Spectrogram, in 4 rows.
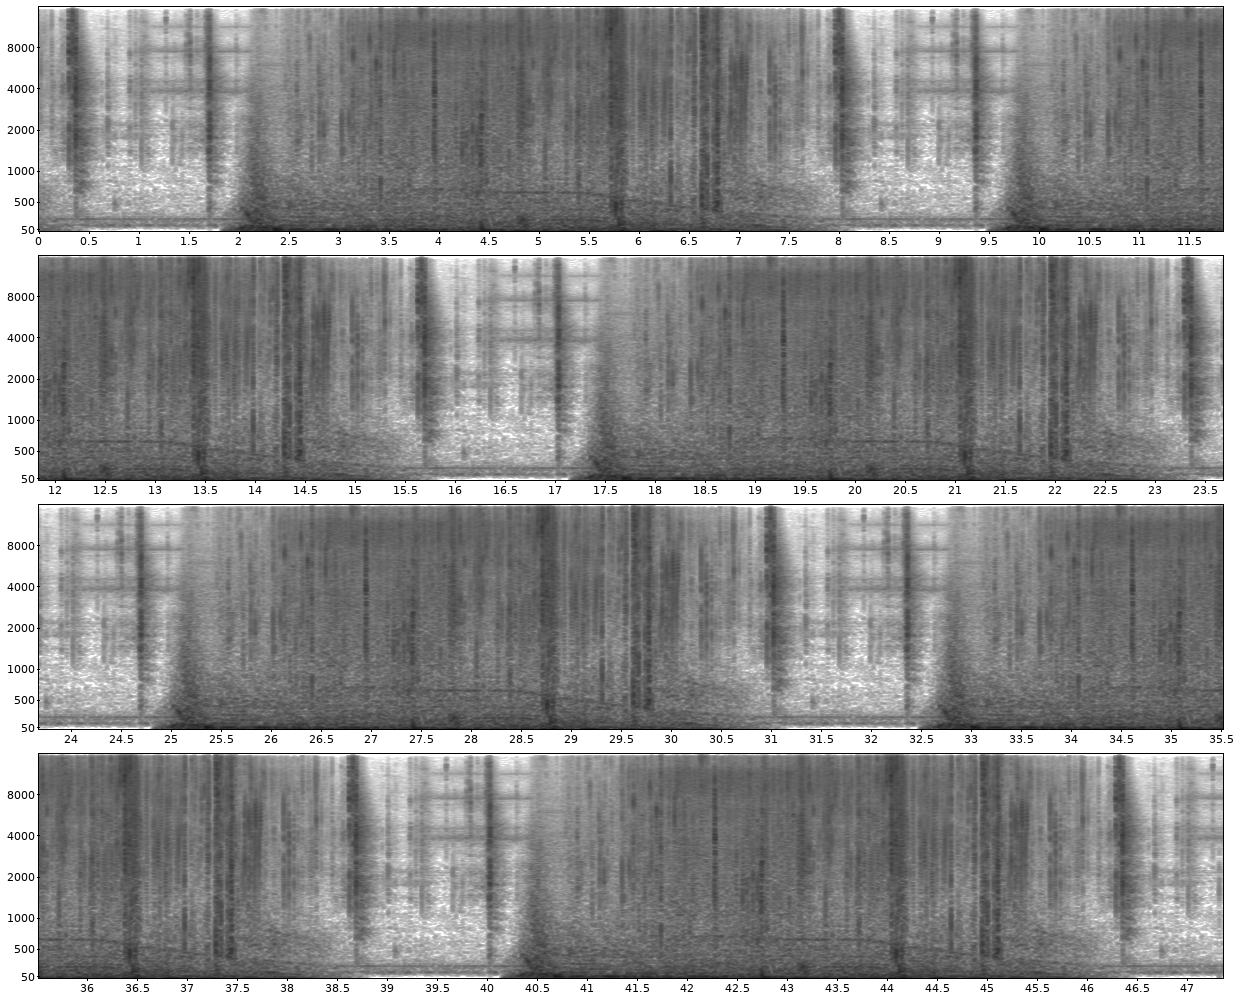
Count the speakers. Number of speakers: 0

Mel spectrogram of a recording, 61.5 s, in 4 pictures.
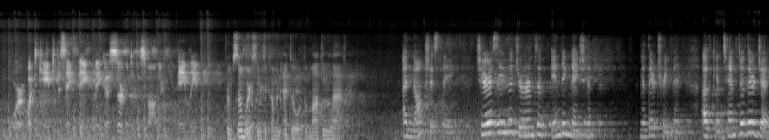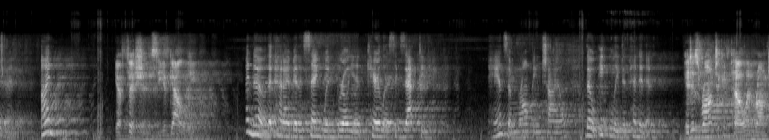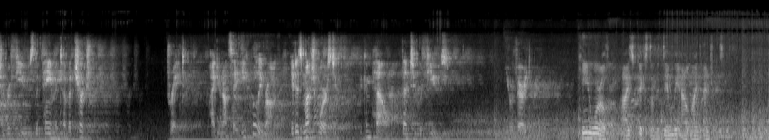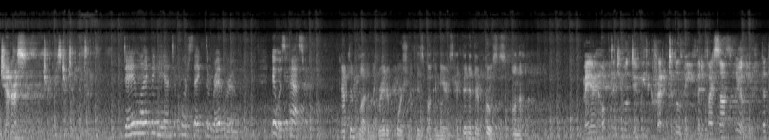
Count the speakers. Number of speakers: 3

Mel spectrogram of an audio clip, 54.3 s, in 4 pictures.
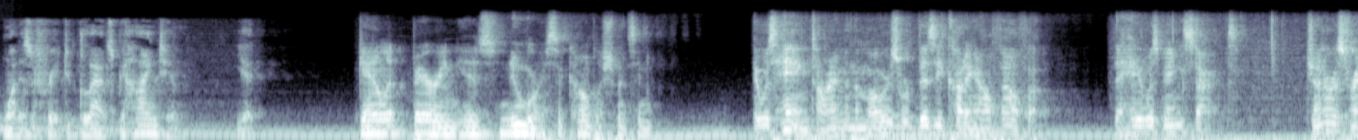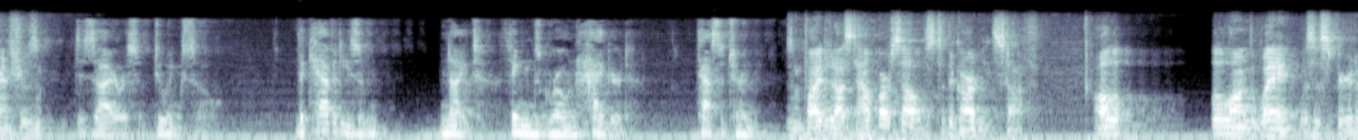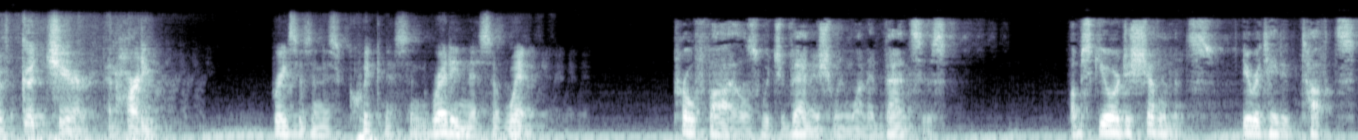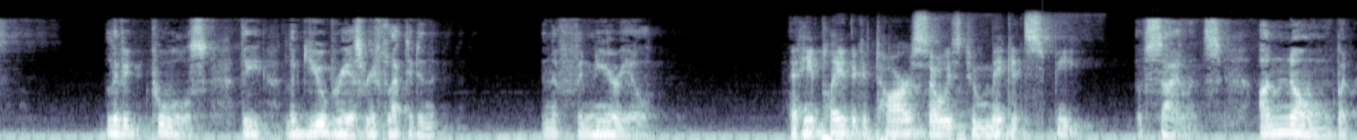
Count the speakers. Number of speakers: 3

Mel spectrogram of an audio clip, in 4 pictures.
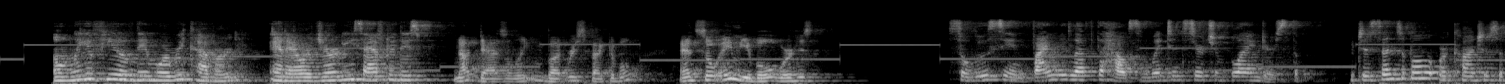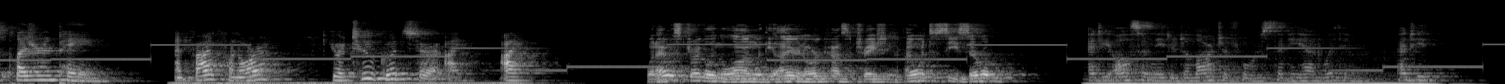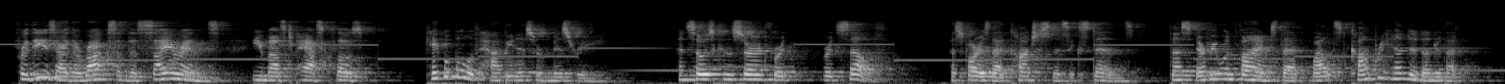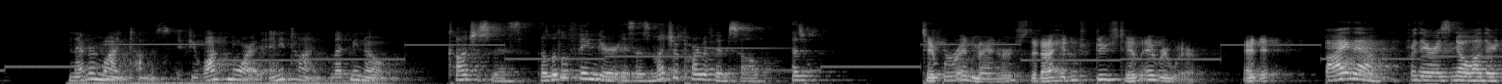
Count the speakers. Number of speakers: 8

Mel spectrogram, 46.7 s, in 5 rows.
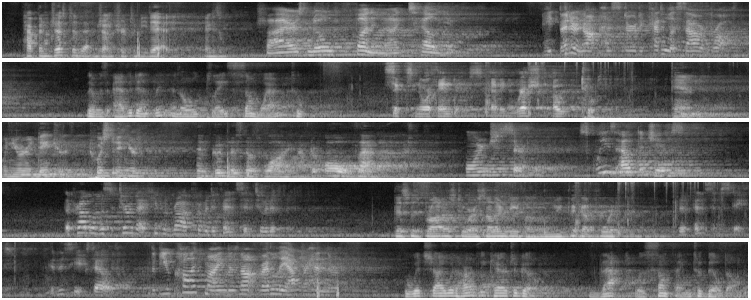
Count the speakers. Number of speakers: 10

